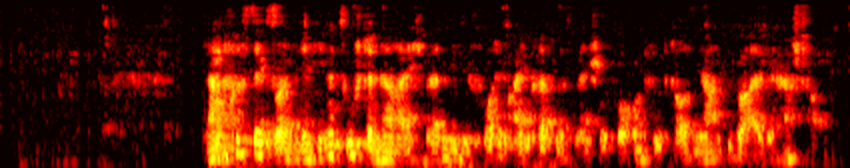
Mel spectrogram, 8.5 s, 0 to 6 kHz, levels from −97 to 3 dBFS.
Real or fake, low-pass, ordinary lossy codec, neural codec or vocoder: fake; 5.4 kHz; none; vocoder, 44.1 kHz, 80 mel bands, Vocos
